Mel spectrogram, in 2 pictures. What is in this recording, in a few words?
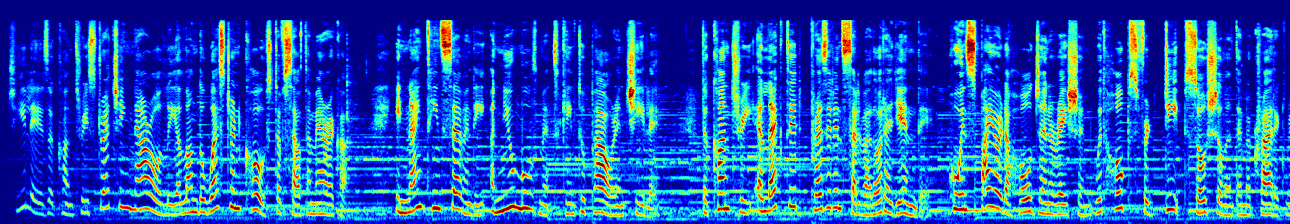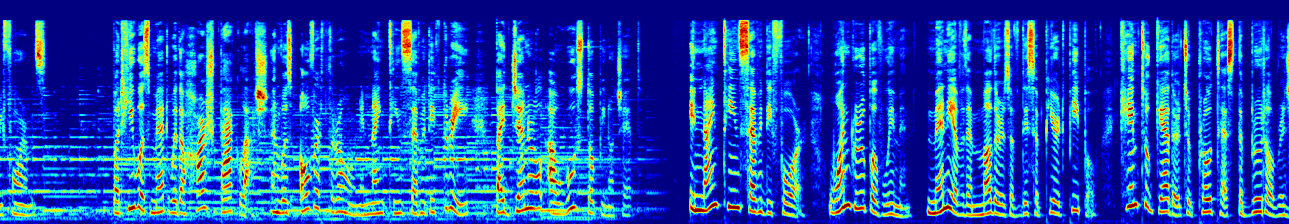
Accented Voiceover; Facing History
